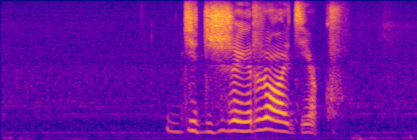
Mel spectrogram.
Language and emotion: Russian, angry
